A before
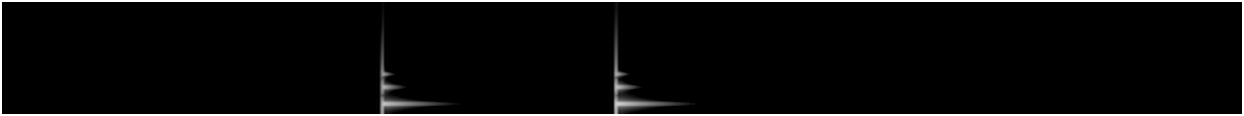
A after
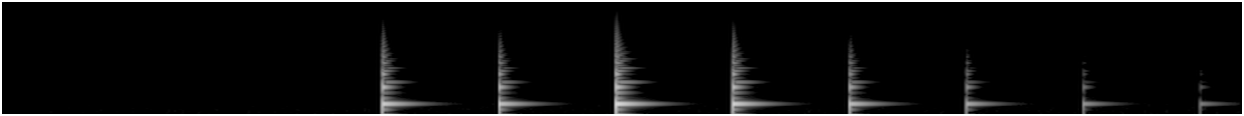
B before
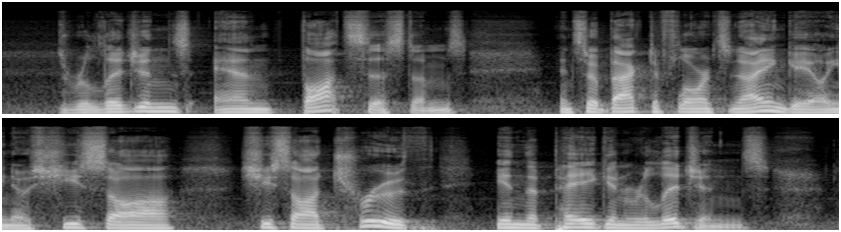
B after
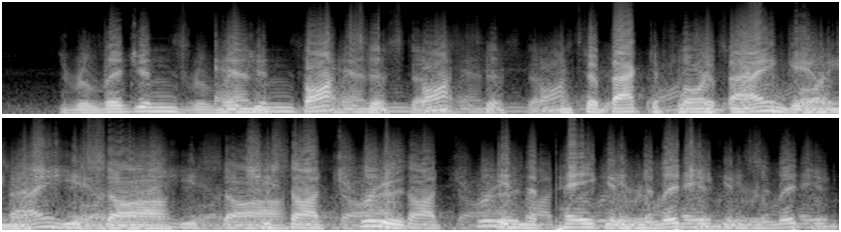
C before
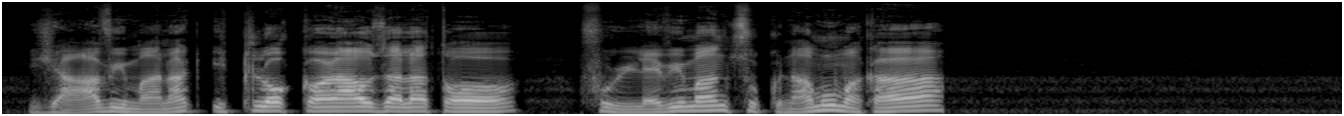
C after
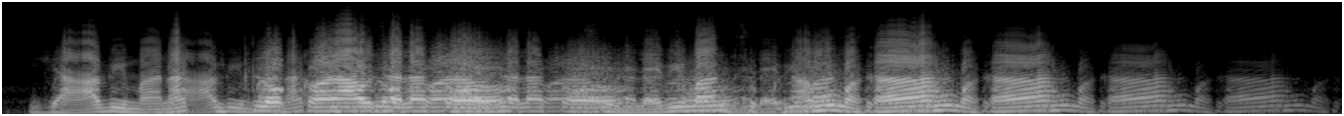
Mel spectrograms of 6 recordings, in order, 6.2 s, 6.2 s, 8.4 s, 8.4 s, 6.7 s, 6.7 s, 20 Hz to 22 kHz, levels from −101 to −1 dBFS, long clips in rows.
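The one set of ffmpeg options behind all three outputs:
-filter_complex "[0:a]asplit=2[s0][s1];[s1]adelay=584,lowpass=f=3000:p=1,volume=0.631,asplit=2[s2][s3];[s3]adelay=584,lowpass=f=3000:p=1,volume=0.43,asplit=2[s4][s5];[s5]adelay=584,lowpass=f=3000:p=1,volume=0.43,asplit=2[s6][s7];[s7]adelay=584,lowpass=f=3000:p=1,volume=0.43,asplit=2[s8][s9];[s9]adelay=584,lowpass=f=3000:p=1,volume=0.43[s10];[s0][s2][s4][s6][s8][s10]amix=inputs=6:normalize=0,aeval=exprs='0.447*(cos(1*acos(clip(val(0)/0.447,-1,1)))-cos(1*PI/2))+0.0316*(cos(3*acos(clip(val(0)/0.447,-1,1)))-cos(3*PI/2))+0.0224*(cos(4*acos(clip(val(0)/0.447,-1,1)))-cos(4*PI/2))+0.02*(cos(5*acos(clip(val(0)/0.447,-1,1)))-cos(5*PI/2))':c=same,adynamicsmooth=sensitivity=3:basefreq=570,volume=1.5"

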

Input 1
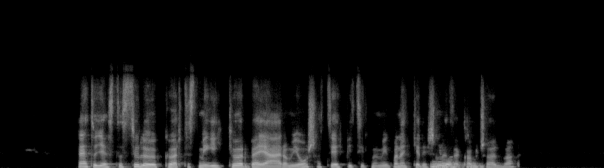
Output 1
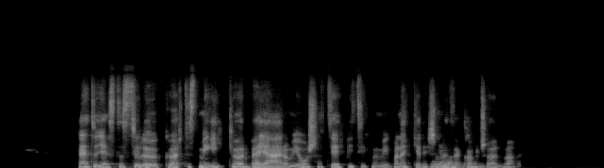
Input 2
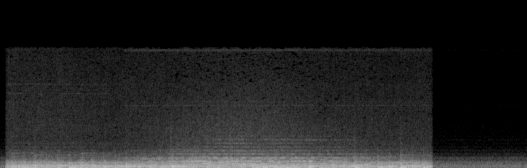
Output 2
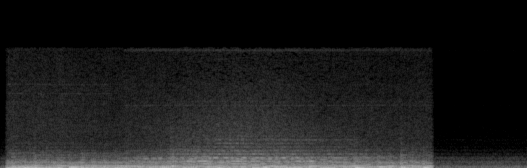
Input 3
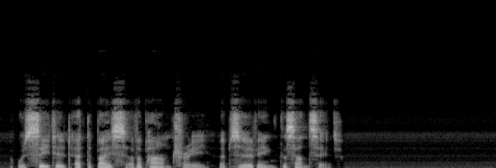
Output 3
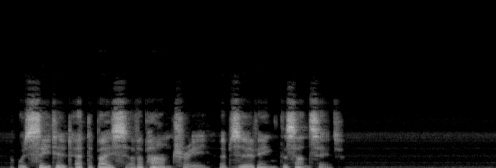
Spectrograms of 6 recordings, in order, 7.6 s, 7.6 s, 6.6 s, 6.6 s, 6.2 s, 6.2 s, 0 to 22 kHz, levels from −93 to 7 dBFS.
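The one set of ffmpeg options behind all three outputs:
-af "equalizer=f=470:w=0.81:g=-11.5,flanger=delay=15.5:depth=7.5:speed=0.36,volume=1.12"

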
